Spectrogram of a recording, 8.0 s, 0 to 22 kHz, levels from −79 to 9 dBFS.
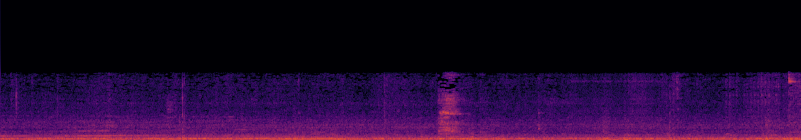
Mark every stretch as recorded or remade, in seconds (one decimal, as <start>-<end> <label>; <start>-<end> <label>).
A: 0.0-5.7 recorded; 5.7-6.6 remade; 6.6-8.0 recorded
